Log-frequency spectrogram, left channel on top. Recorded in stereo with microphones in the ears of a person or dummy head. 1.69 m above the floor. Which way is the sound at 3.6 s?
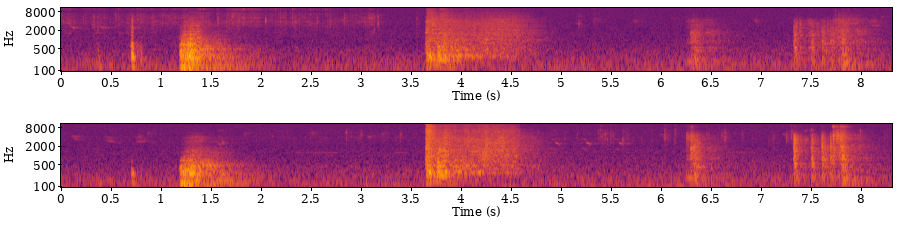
40° right (ahead or behind).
